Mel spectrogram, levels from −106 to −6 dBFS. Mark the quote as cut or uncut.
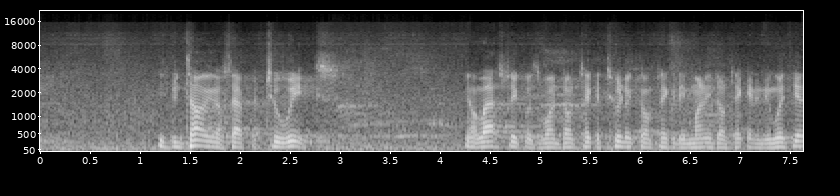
uncut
